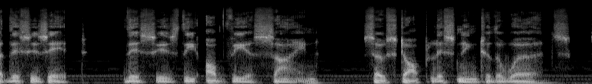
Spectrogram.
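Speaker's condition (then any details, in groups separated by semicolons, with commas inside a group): No condition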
